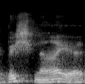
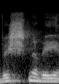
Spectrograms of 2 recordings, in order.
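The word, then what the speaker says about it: विष्णवे: or Krishna or Vishnu also I should say Vishnaya, that's wrong. So Dhiro vadati Vishnave. So Dhira means the learned person pronounces correctly and he says Om Vishnave Namaha, not Om Vishnaya Namaha.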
